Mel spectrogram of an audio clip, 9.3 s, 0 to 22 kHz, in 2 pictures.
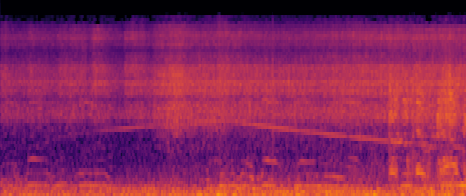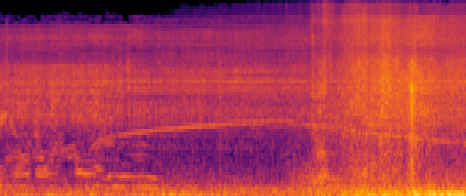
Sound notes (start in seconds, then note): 5.7 sirens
